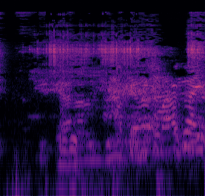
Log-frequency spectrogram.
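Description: A man's voice speaking, after a brief pause at the start.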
